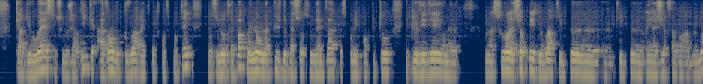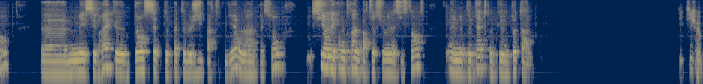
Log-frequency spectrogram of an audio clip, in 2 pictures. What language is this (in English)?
French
